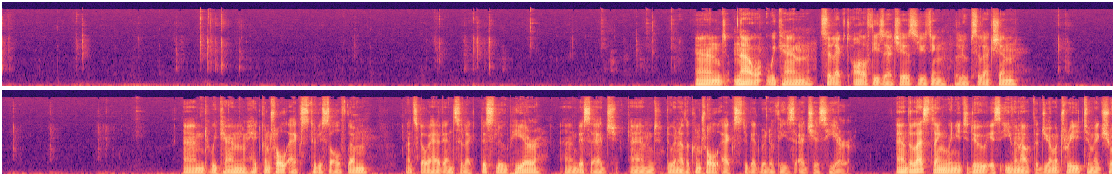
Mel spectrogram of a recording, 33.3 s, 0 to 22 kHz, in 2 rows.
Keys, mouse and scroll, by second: 0.0 alt+y, 0.9 click, 1.7 shift+click, 2.4 shift+click, 3.2 y, 4.1 click, 4.7 click, 5.6 shift+click, 6.3 shift+click, 7.3 y, 7.9 middle click, 9.4 scroll down 1, 9.7 shift+middle click, 11.3 2, 13.4-18.1 typing, 18.7 middle click, 21.2 ctrl+x, 21.8-22.2 scroll down 1, 22.2 click, 22.7 typing, 24.2 shift+click, 24.9-26.0 scroll down 5, 27.0 ctrl+x, 28.1-29.9 middle drag.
